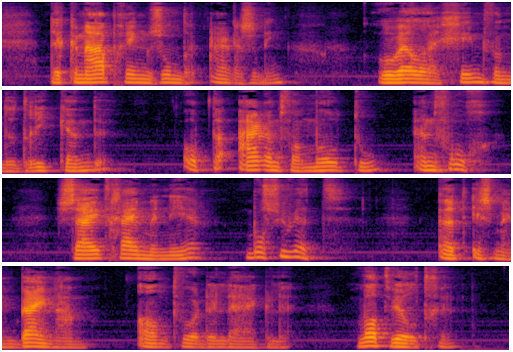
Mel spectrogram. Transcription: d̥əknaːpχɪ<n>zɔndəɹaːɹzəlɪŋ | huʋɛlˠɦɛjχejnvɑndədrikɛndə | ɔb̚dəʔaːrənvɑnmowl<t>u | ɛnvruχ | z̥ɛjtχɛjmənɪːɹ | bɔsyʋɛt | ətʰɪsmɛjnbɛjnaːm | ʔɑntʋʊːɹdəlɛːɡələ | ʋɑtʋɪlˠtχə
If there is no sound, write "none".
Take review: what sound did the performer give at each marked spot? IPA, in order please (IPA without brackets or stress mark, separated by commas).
ŋ, t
